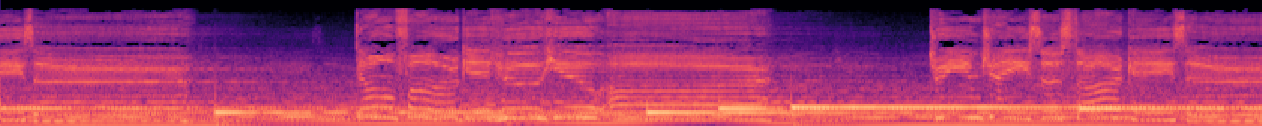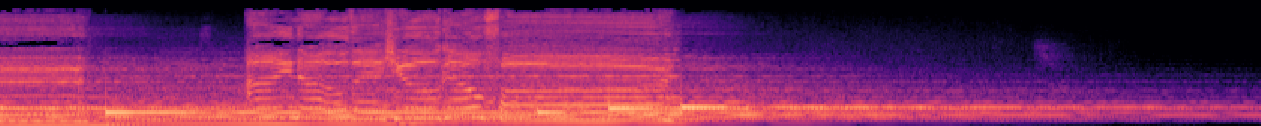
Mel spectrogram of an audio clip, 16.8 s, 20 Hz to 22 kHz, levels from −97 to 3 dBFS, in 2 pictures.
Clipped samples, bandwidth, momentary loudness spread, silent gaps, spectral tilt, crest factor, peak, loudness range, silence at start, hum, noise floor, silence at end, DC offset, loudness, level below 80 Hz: under 0.1%; 16 kHz; 15 LU; none; -4 dB/octave; 14 dB; -2 dBFS; 5 LU; 0 s; none; -40 dBFS; 0 s; under 0.1%; -17 LUFS; -44 dBFS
